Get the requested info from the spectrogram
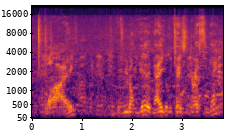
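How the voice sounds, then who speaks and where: A man talks very fast at a medium pitch, his voice making very wide pitch swings and big jumps in loudness over noticeable background noise. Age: 60s. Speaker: sports commentator. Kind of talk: casual chat.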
